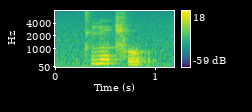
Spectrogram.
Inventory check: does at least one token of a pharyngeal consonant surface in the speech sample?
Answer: no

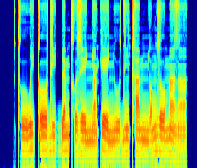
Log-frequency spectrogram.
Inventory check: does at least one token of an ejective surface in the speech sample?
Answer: yes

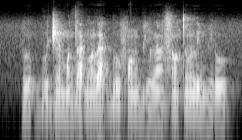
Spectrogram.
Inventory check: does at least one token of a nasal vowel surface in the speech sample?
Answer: yes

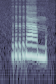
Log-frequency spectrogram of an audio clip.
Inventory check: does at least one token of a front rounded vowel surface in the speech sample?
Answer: no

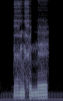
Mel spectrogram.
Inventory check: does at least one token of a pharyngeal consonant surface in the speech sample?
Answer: yes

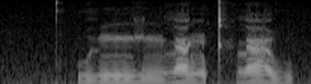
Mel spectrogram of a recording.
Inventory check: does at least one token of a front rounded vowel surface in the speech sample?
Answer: no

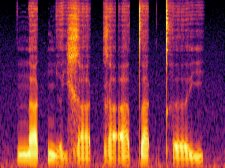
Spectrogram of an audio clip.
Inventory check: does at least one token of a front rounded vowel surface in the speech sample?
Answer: no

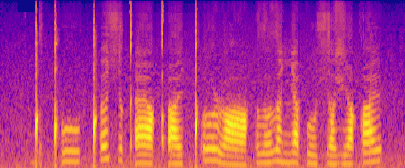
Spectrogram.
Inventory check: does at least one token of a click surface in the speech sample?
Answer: yes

